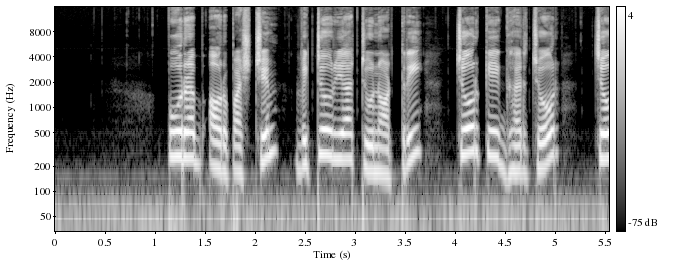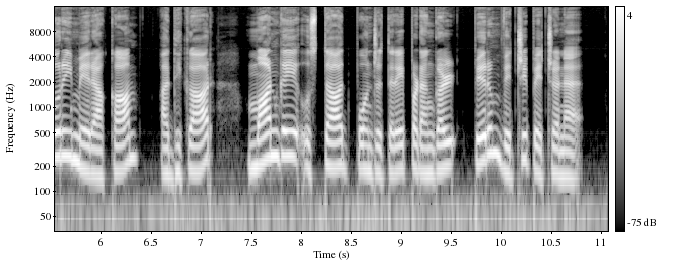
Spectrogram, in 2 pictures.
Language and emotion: Tamil, neutral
